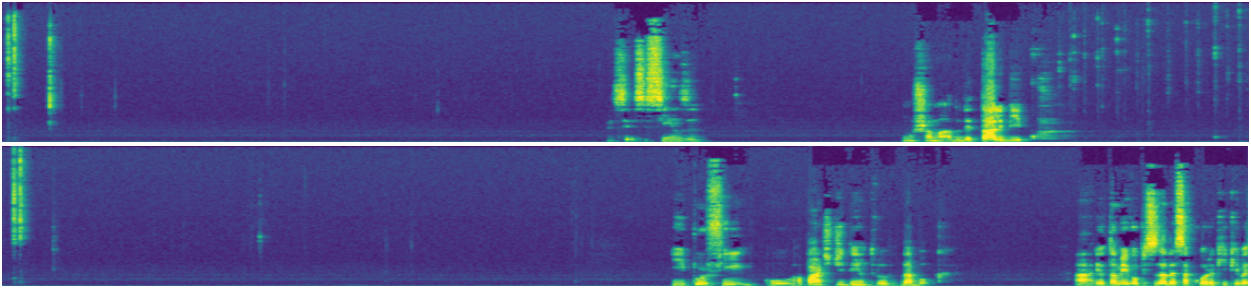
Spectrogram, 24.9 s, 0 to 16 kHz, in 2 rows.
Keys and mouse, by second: 0.1 shift+Return, 1.8 click, 2.6 click, 3.2 click, 4.2 click, 5.7 click, 8.6 click, 9.3 click, 9.9 click, 10.7-12.4 typing, 12.9 shift+Return, 14.2 click, 14.9 click, 15.4 click, 16.3 click, 17.7 click.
